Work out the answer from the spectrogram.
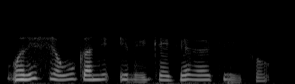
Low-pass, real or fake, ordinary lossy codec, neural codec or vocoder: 3.6 kHz; fake; none; codec, 16 kHz in and 24 kHz out, 0.4 kbps, LongCat-Audio-Codec, two codebook decoder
